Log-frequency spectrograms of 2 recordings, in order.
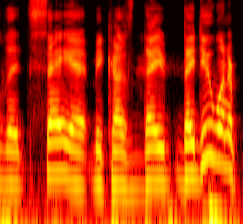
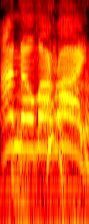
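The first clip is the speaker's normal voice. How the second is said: mock very high, shrill, loud scream; 11 semitones higher, 5 dB louder than usual. Relaying a chat comment about someone refusing a breathalyzer: retelling a scream. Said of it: "she screams".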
